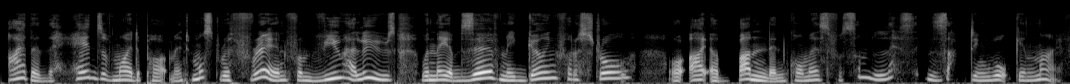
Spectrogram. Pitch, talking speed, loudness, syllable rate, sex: 220 Hz, 170 wpm, -19 LUFS, 4.4 syllables/s, female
